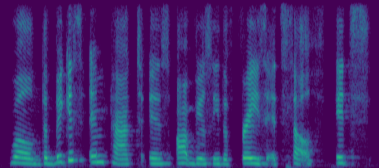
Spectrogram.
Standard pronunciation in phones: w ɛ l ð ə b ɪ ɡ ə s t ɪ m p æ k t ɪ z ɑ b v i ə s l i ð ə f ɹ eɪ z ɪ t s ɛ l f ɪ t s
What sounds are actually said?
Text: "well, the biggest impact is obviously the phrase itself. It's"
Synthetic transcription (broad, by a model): w ɛ l ð ə b ɪ ɡ ə s t ɪ m p æ k t ɪ z ɑ b v i ə s l i ð ə f ɹ eɪ z ɪ t s ɛ l f ɪ t s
